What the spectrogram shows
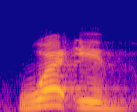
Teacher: वाव होंठों की गोलाई से अदा होता है। फतहा के लिए जबरे को खोलिए।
